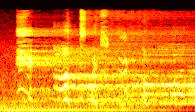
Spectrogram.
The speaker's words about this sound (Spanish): También percibe un llanto que se escucha a lo lejos.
